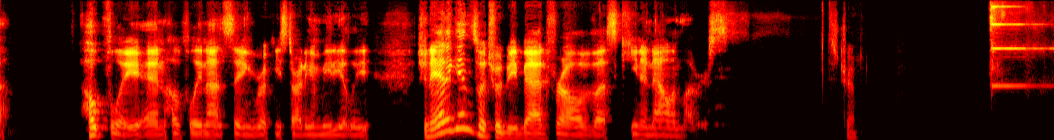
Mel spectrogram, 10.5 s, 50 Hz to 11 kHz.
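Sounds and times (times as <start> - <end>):
speech: 0.8 - 7.4, 8.3 - 8.7
bright metallic bell ding: 9.9 - 10.5.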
